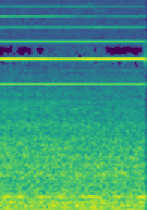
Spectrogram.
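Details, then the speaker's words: Zotac Firestorm external OC tool with display, powered up over USB via its software, microphone moved close: a faint constant high-pitched whine over a quiet hiss; the source is unknown, and the owner suspects an internal inverter converting DC to high-voltage AC. "not sure if you could hear it but that is an extremely annoying noise not sure what it comes from seems like there is like an inverter included like some thing that transforms maybe dc to ac to a high voltage or something that's how it sounds at least"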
